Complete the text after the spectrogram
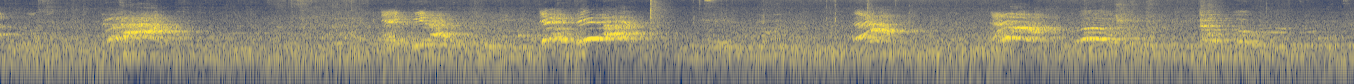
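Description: A young woman calls out commands nearby.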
